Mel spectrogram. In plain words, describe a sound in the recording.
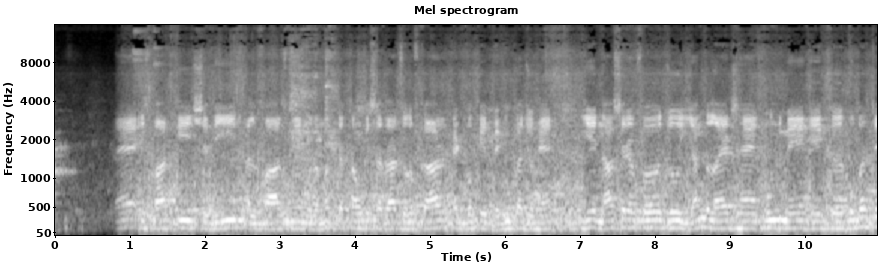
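A man speaks calmly and firmly into microphones, close by.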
